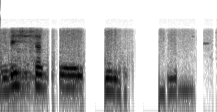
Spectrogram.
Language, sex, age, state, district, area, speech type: Nepali, male, 18-30, West Bengal, Kalimpong, rural, conversation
